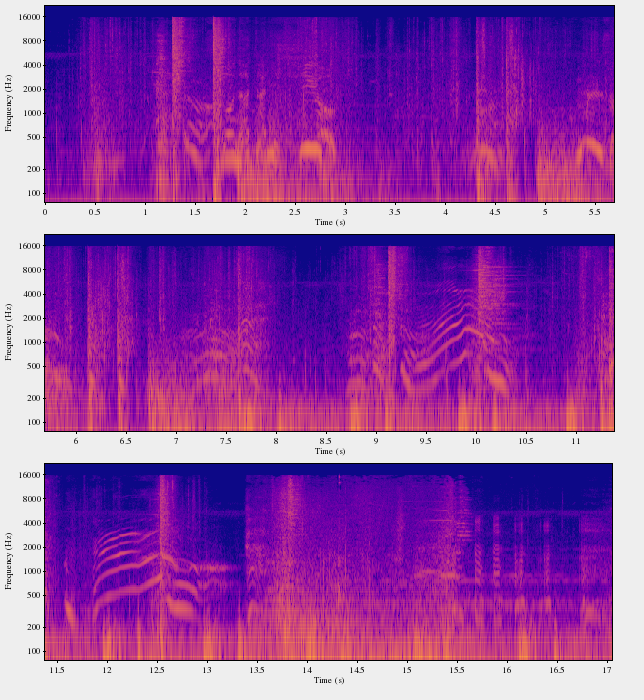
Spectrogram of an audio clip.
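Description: Heavy blades clash and clang in sharp metallic strikes.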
